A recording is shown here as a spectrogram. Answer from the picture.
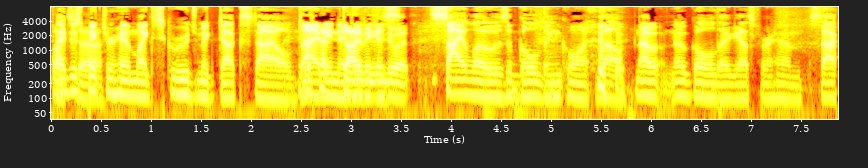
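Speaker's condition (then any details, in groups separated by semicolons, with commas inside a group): No condition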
